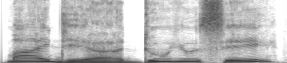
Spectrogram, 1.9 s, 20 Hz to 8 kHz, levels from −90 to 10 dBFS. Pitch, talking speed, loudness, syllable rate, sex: 180 Hz, 155 wpm, -13 LUFS, 2.8 syllables/s, male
